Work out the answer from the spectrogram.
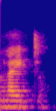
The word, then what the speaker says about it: light: লাইট, GH উচ্চারণ করবো না, লাইট।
